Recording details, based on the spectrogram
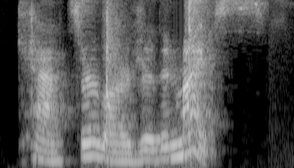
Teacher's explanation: we're going to change the word are, and we're going to reduce the vowel so that instead of ah, which is a lot of effort, we're just going to say And instead of than, which is a lot of effort to make that A, we're just going to say than.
